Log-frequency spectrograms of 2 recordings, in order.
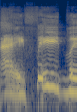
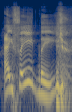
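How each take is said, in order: First: The put-on voice is much more obnoxious. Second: The put-on voice is mildly obnoxious.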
